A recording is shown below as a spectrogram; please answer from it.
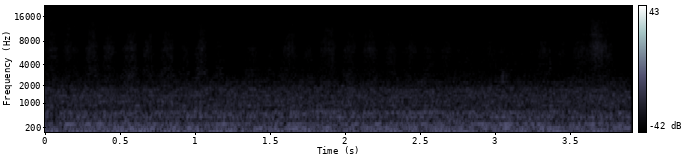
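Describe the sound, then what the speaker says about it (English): A cloth buffs dried gilding wax on a wooden furniture piece, making soft, steady rhythmic rubbing strokes that are faint and close up. "when I buff the wax, I let it dry, and I'm kind of buffing it out and letting the shine come through"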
